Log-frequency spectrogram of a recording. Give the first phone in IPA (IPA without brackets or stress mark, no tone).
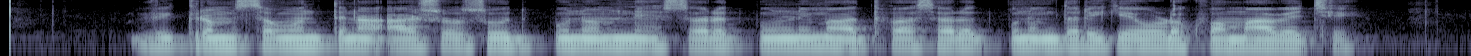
ʋ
